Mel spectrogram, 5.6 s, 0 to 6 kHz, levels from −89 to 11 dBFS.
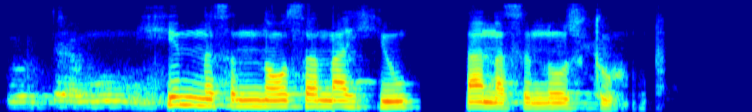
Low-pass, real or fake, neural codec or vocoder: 5.4 kHz; fake; vocoder, 24 kHz, 100 mel bands, Vocos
